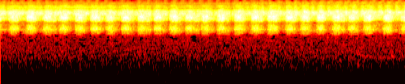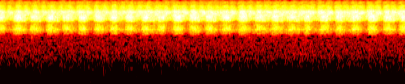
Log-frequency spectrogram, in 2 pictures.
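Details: Continuous cicada chorus, shrill and buzzy, throbbing in an even rapid pulse of roughly two and a half beats per second throughout, steady in loudness, with nothing else audible.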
